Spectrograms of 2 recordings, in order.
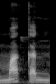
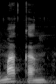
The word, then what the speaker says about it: makan: Jadi selain penambahan huruf G, misalnya tadi pada kata makan menjadi makang, kadang ada juga penghilangan huruf G yang seharusnya di belakang mati NG, tapi jadi hanya N saja, huruf G-nya hilang.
